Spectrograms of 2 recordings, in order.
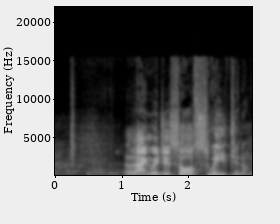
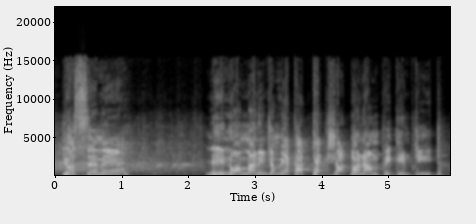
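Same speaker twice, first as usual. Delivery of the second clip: loud, high Jamaican patois tirade, half laughing; Jamaican patois rant; 6 semitones higher, 4 dB louder than usual. Retold or imitated. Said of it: "I kicked off against this redneck".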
